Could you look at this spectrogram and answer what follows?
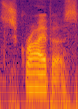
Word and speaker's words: Scribus: But I have a feeling that Scribus, they pronounce it Scribus, but I was a Latin teacher once. And this word's in Latin pronunciation, the I would be a long I, E, Scribus, Scribus, I don't know where they get that from.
